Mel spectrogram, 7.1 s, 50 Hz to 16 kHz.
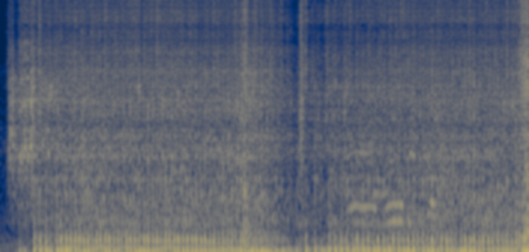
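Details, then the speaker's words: Tao Cheetah kids' 125 quad with PZ22 carb (replacing VM20), pilot jet just raised from #35 to #40, first start: small single idles evenly, then stumbles briefly on throttle snap before picking up. Still hesitating; mixture screw then at 1.5 turns out. "Still hesitating a little bit."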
